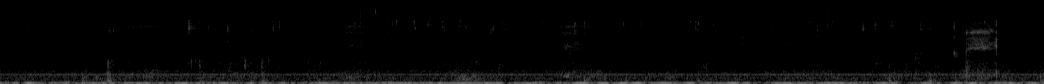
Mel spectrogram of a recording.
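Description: A West Highland White Terrier chewing a strawberry, its mouth making faint, irregular clicks as it bites and chews.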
